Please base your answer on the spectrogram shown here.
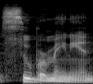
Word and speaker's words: Subramanian: Subramanian, I think that's how the pronunciation. Look, it took us 29 days to get here, but it's that's how Inner City Press pronounced it. Subramanian. That makes more sense.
